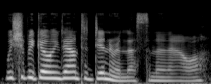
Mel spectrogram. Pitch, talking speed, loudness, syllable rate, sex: 225 Hz, 340 wpm, -17 LUFS, 6.5 syllables/s, female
